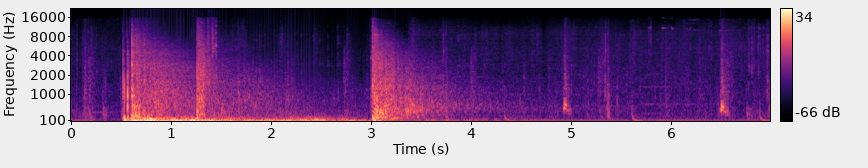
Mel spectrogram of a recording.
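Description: Satchel charge blowing up in Rust: a loud, close boom followed by a rumbling tail, a second blast about two seconds later, then scattered faint clicks and thuds.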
